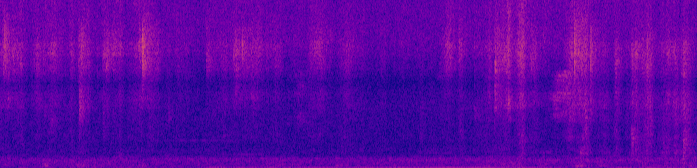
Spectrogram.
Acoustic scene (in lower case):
kitchen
